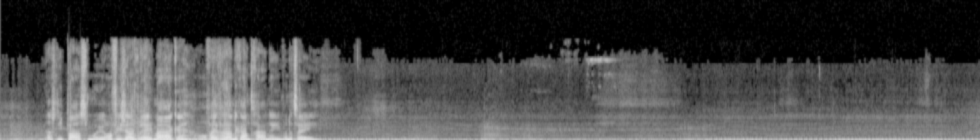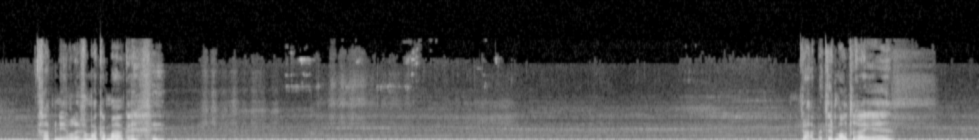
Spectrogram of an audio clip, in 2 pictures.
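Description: A motorcycle engine revs up sharply in short bursts.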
